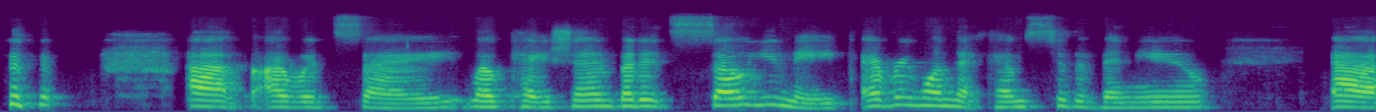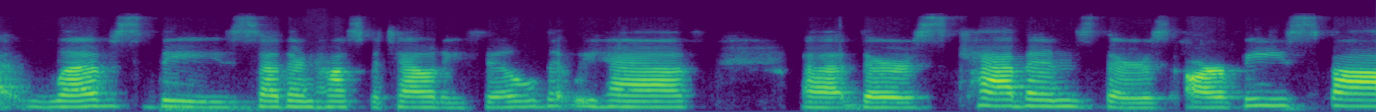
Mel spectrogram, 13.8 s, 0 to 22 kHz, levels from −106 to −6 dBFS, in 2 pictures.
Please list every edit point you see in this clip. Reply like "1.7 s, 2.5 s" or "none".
1.2 s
